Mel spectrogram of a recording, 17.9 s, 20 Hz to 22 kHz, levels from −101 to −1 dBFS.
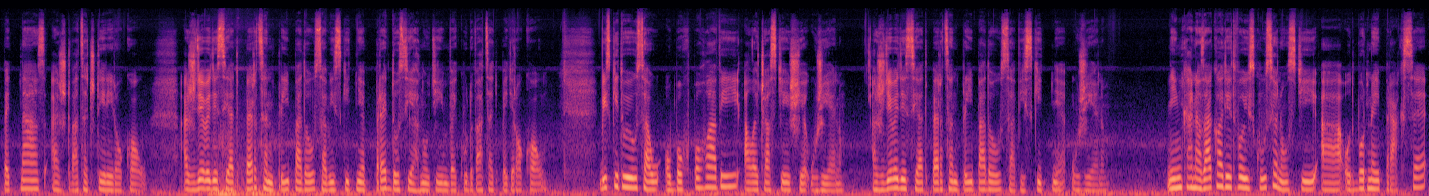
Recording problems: wind noise on the microphone; occasional gusts; 25 dB below the speech

